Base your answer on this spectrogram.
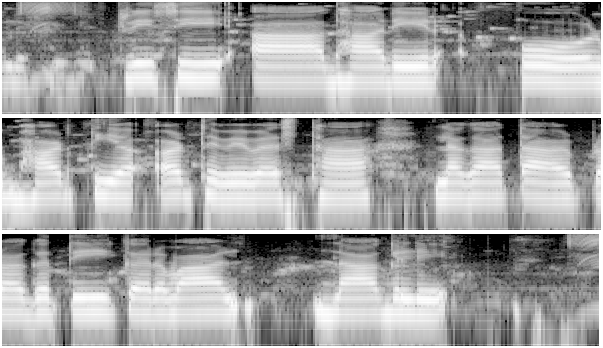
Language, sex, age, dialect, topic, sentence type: Magahi, female, 18-24, Northeastern/Surjapuri, agriculture, statement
